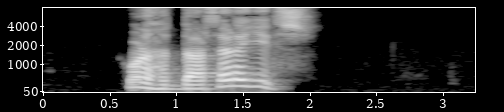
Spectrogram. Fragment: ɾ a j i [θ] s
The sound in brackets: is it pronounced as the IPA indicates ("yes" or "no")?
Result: no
